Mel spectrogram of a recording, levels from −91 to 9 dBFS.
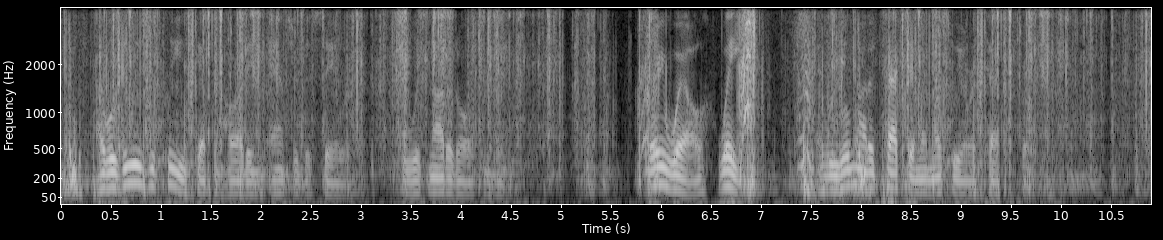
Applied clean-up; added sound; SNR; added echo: none; Zipper (clothing); 3 dB; none.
